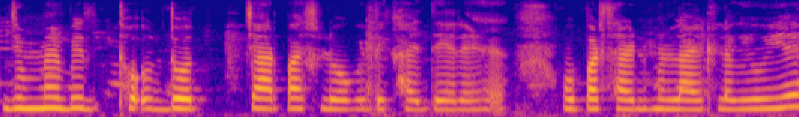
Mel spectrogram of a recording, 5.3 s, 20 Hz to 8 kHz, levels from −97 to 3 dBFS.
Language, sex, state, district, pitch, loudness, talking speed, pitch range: Hindi, female, Haryana, Charkhi Dadri, 245 Hz, -21 LUFS, 225 wpm, 235-255 Hz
